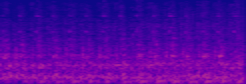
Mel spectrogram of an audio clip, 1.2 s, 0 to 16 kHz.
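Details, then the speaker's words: Late-1955 original Farmall Super MTA diesel tractor, same engine as TD6 dozer, idling at about 350–400 rpm, just barely turning over: slow, even, steady percolating beat, no knocks or misses; normal idle. "running about 350, 400 RPM. What do you think, DeVito?"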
